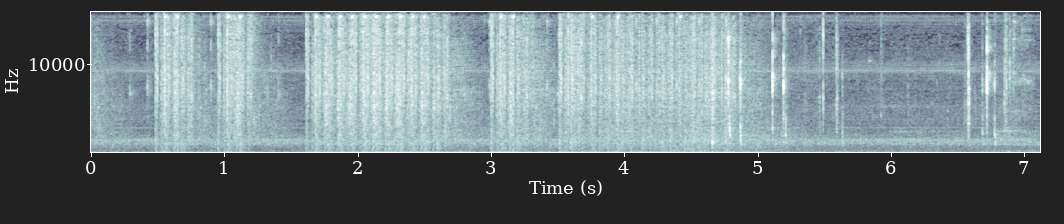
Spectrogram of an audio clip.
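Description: Fully automatic weapon fire in Witchfire, a game set in the 1600s: long, loud sustained bursts broken by brief pauses, with a few scattered clicks and shots trailing off near the end.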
